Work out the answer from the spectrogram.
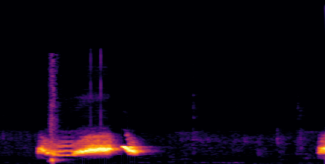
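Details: Laughingthrush singing vigorously: one loud, harsh, broad note around the middle pitch range lasting about a second, then a shorter rasping note, with a faint low hum and a new note starting at the end.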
